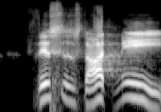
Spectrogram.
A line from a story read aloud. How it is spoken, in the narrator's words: he shouted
